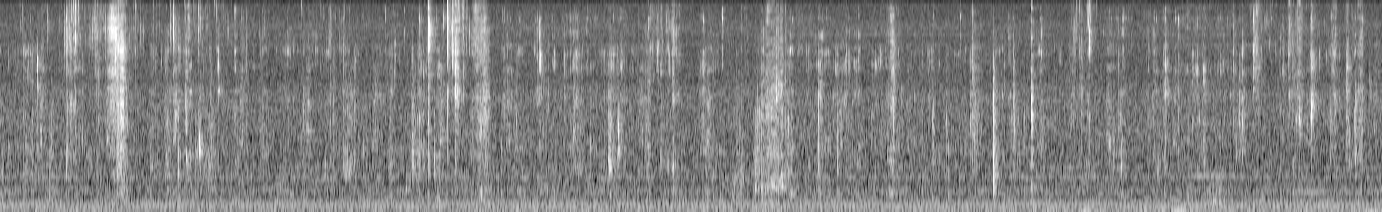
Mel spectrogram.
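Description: Close-up mukbang eating: wet chewing and mouth smacks as instant noodles, a balut egg and a block of luncheon meat are eaten, with short clicks and smacks at irregular intervals.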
